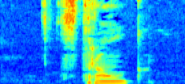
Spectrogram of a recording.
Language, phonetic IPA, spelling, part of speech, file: Polish, [strɔ̃ŋk], strąk, noun, LL-Q809 (pol)-strąk.wav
